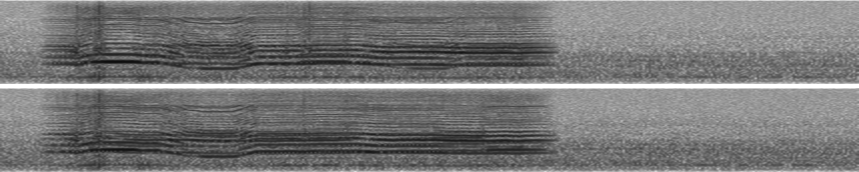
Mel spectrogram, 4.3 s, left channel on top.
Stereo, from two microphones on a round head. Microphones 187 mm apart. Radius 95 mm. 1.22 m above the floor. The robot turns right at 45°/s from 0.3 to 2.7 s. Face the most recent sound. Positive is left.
No sound to turn to.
